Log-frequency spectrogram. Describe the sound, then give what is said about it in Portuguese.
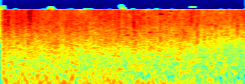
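A bomb explosion, a loud and sustained roar of dense rumbling noise that fills the whole moment without separate blasts, easing only slightly at the end. “Nossa, não! Explode essa bomba!”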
